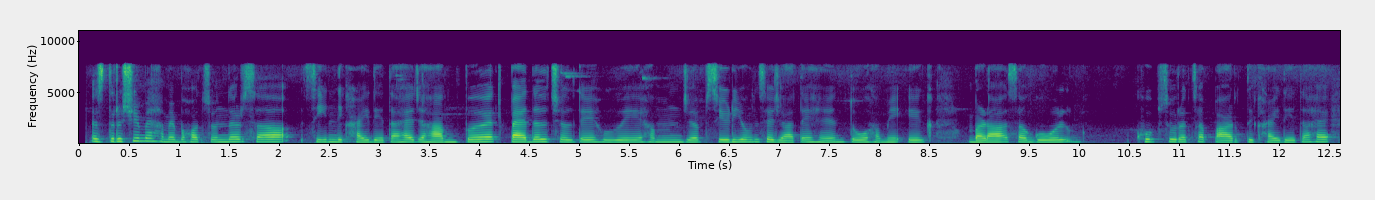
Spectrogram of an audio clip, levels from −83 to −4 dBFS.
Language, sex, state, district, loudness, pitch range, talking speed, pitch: Hindi, female, Jharkhand, Sahebganj, -26 LUFS, 195-220 Hz, 160 wpm, 210 Hz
